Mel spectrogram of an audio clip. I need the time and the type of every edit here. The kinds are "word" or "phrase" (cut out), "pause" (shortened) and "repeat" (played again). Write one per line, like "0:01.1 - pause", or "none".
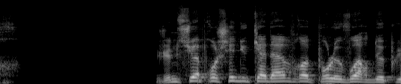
none

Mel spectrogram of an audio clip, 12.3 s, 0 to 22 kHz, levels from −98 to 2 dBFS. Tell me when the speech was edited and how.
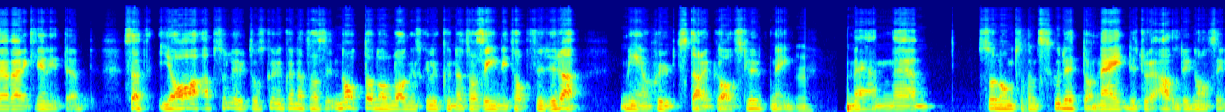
none

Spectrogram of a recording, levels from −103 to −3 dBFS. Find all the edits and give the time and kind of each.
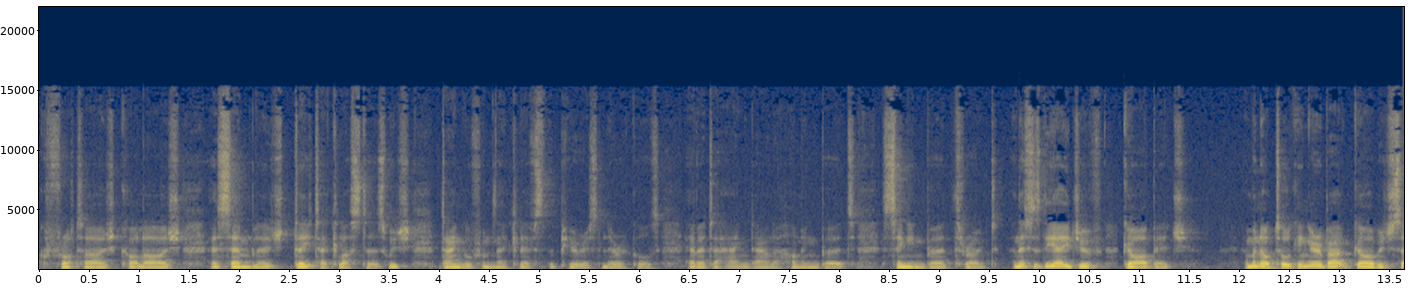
0:09.6 - pause
0:10.8 - pause

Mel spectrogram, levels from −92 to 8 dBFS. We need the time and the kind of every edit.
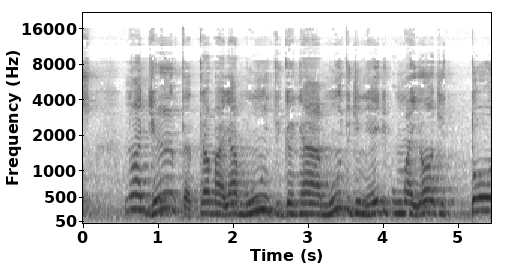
0:04.1 - word

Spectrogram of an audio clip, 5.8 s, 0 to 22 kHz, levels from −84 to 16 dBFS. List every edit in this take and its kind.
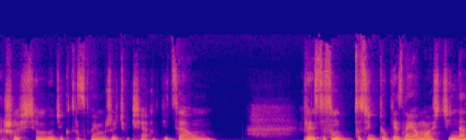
0:01.0 - word
0:01.7 - word

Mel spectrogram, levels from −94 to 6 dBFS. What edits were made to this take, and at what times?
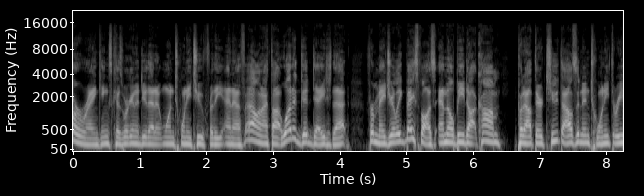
0:03.1 - word
0:03.9 - word

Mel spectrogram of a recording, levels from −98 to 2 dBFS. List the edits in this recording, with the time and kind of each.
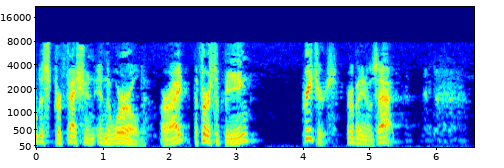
0:02.3 - pause
0:02.8 - word
0:04.6 - pause

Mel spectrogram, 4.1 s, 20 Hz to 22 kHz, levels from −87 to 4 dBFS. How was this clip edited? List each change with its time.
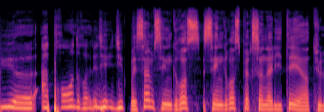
0:01.2 - phrase
0:01.5 - word

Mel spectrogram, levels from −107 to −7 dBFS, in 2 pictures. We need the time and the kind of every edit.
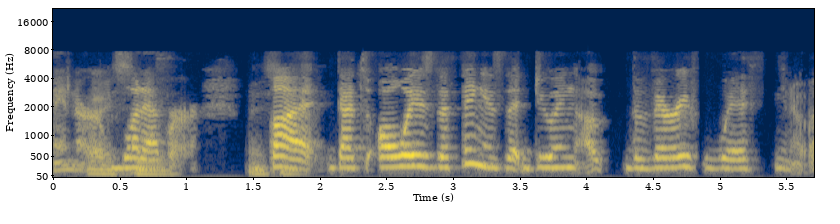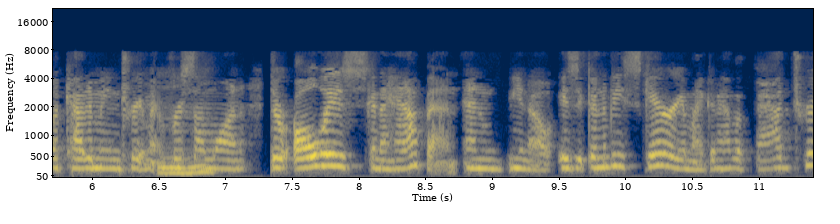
0:04.8 - phrase
0:05.3 - pause
0:07.3 - pause
0:08.0 - phrase

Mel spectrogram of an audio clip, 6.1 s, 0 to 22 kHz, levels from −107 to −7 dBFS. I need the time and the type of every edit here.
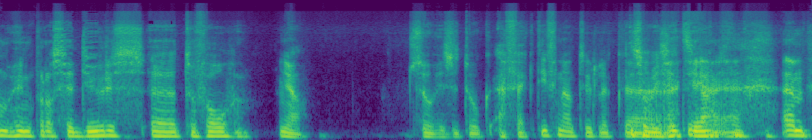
none

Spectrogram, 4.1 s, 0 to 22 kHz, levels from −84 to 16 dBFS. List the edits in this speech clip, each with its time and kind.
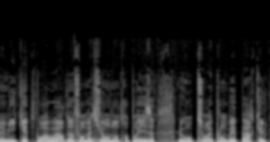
0:01.0 - word
0:01.7 - phrase
0:03.0 - word

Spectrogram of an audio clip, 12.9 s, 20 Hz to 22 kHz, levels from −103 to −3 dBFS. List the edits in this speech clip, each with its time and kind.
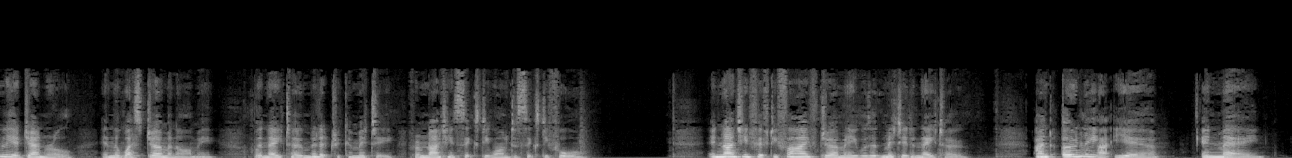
0:02.6 - phrase
0:04.0 - pause
0:08.2 - phrase
0:09.1 - word
0:11.0 - word

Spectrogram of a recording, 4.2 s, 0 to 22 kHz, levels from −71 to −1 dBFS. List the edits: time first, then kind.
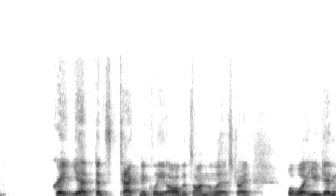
none

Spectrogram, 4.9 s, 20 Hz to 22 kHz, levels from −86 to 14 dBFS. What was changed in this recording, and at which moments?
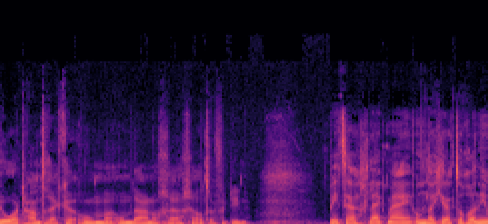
none

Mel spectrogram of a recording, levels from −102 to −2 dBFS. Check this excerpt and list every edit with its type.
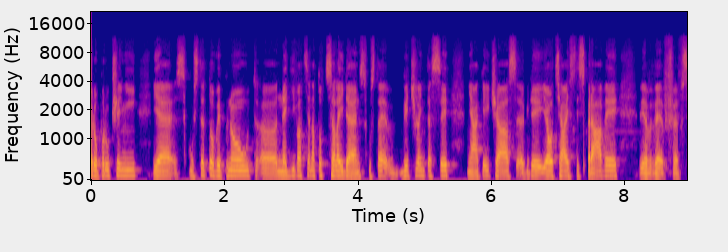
none

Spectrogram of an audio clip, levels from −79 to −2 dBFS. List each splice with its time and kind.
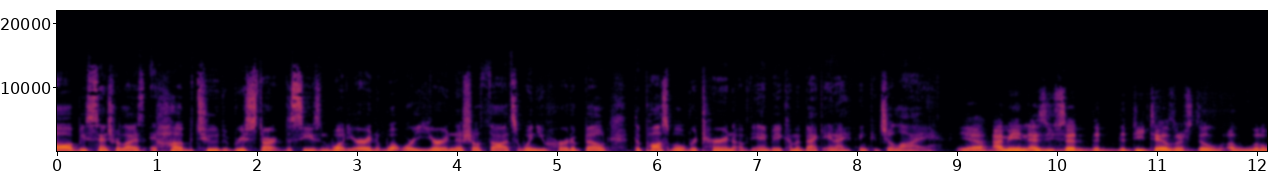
0:01.0 - word
0:09.4 - word

